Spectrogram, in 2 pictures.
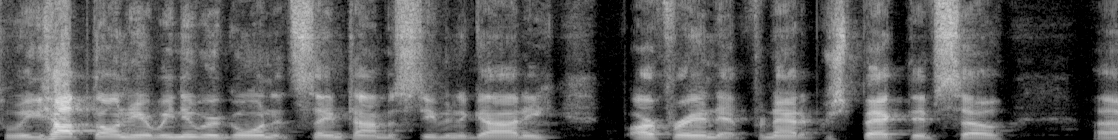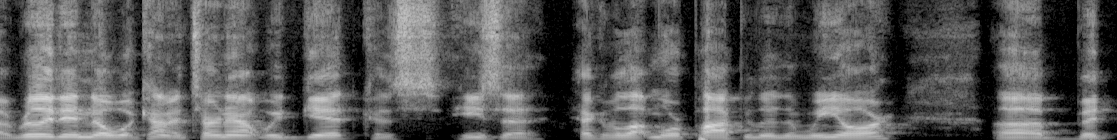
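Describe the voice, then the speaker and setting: A man hosting a casual sports talk show, a little hoarse, easygoing and chatty as he thanks viewers. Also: medium pitch. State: slightly hoarse. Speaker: host.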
